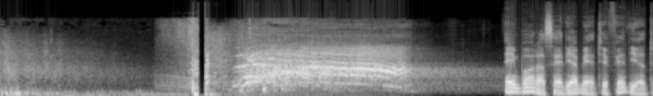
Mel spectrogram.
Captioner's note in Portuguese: grito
